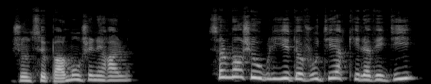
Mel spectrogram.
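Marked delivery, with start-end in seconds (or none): none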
